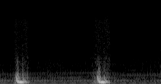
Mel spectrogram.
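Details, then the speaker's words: Korotkoff phase 2 during blood pressure measurement: tapping accompanied by a murmur or swishing sounds, two low tapping beats with a soft swishing quality heard while the cuff deflates. "al comienzo de la fase korotkov 2 El golpeteo está acompañado de un murmullo o de sonidos de crujidos"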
